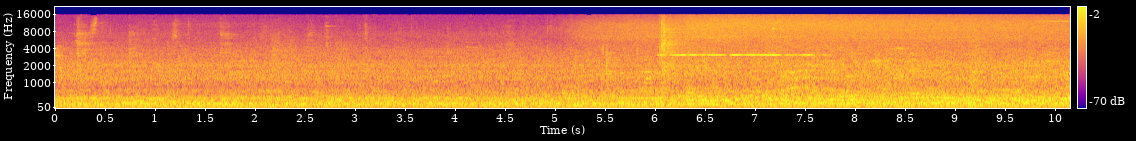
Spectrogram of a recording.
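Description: Steady hum of a standing passenger train's electrical and ventilation equipment, with a thin high whine from about six seconds in lasting a couple of seconds.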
